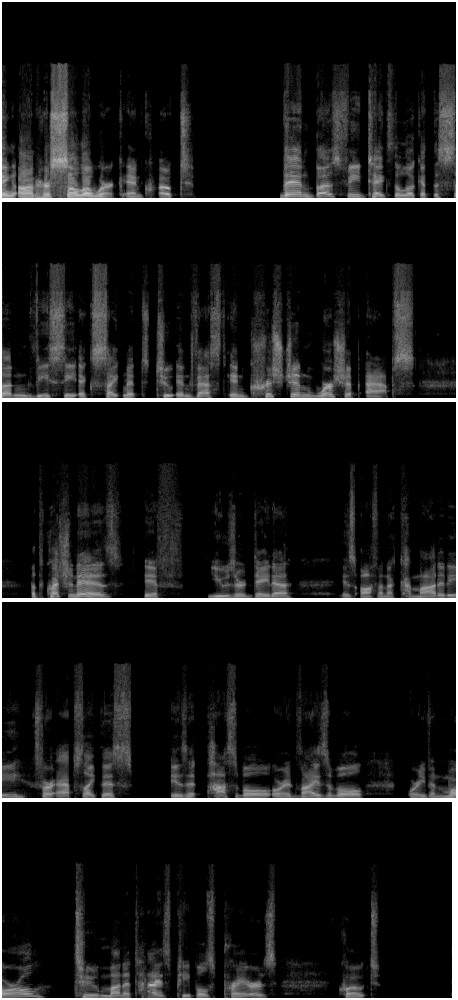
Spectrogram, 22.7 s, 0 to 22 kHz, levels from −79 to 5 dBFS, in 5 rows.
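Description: From 0 to 1.01 s the speech shows microphone overload, likely from input gain set too high. Peaks run about 8 dB past the converter's ceiling and a small share of samples are flattened, giving a harsh crackle on the loudest syllables. At 0.31 s a short concealed packet loss smears about 20 ms of sound into a brief wobble, too short to fade. At 1.01 s the microphone volume is stepped down about 6 dB, a sudden level drop in both voice and background that stays lower, unlike the passing dip of a dropout. From 1.49 to 1.59 s a burst of packet loss leaves an 80 ms gap, filled by a held sound that fades before the audio resumes further on. At 3.11 s the microphone volume steps down again, by about 3 dB. Short concealed losses recur at 3.89, 19.57 and 20.57 s, each a smear or wobble lasting 20 to 40 ms. A second burst at 17.53 s fills a 60 ms gap with a decaying sound, longer and fading where the short losses are not.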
